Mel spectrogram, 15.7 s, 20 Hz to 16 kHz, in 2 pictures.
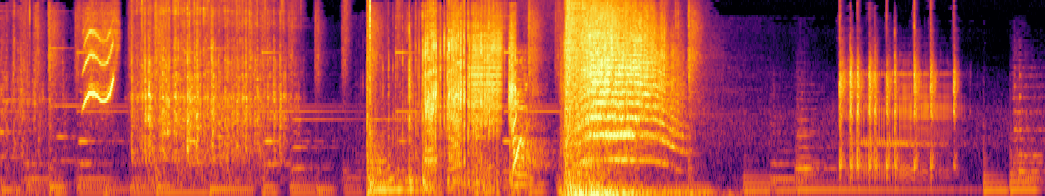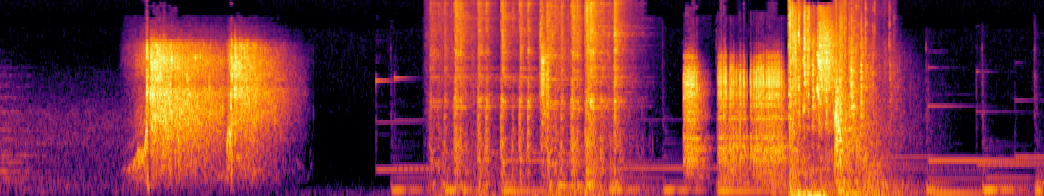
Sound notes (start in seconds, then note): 0.5 whistles; 4.2 trumpets; 9.0 snap, snap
